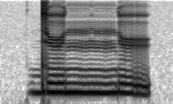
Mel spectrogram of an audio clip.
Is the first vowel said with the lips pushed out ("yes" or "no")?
yes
